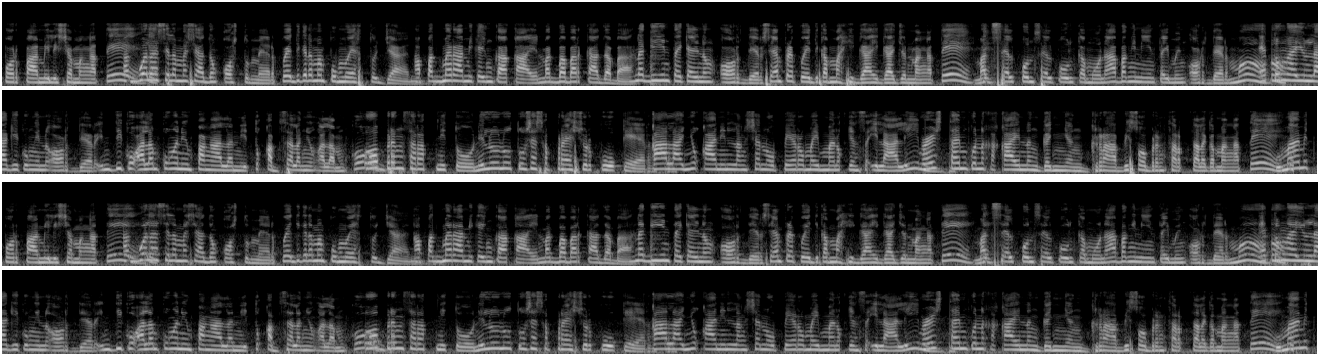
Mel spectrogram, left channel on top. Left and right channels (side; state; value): right; noise; hum, 28 dB below the sound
